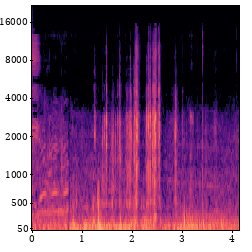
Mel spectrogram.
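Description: Indistinct voices of players over a steady low rumble, with a few short faint knocks in the middle.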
